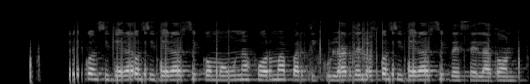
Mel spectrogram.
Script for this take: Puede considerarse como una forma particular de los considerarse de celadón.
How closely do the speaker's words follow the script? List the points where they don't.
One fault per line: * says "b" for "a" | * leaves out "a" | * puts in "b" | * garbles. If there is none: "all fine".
all fine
